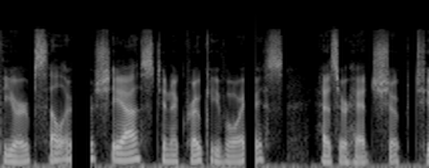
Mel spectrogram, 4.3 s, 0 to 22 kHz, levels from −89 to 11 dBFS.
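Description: Bluetooth stall dropouts at 0.71 to 0.91 s and 2.44 to 2.56 s cut the speech to silence for about 195 ms and 113 ms, then resume. The likely cause is interference delaying wireless packets until the headphone buffer emptied and playback paused.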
